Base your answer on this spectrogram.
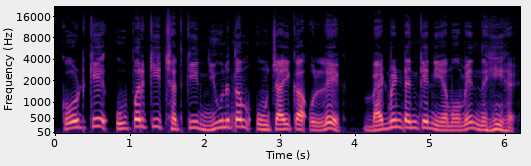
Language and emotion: Hindi, neutral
